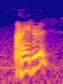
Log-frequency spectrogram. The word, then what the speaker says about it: Craterus: Craterus? Which rhymes with traitorous.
